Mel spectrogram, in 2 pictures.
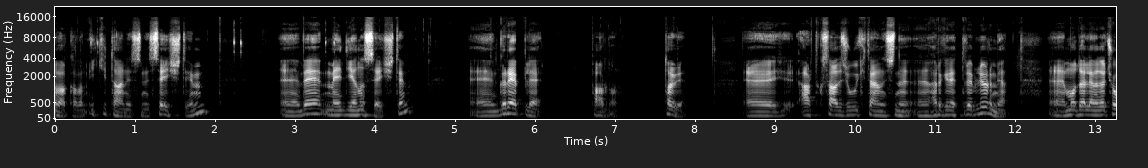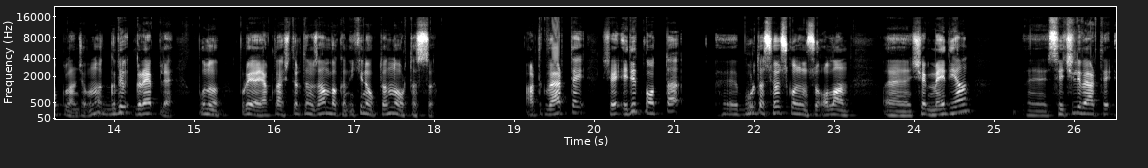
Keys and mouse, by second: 2.8-4.5 drag, 6.1 g, 14.4 g, 23.1-26.5 drag.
